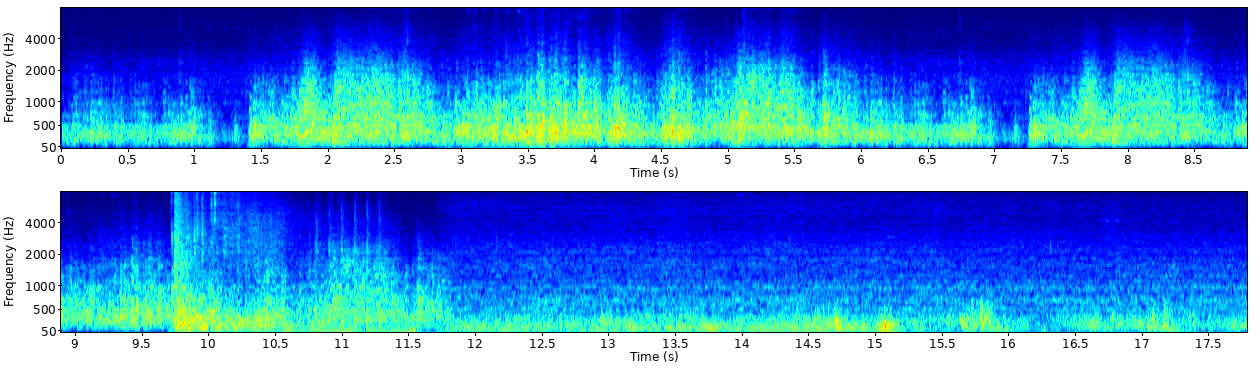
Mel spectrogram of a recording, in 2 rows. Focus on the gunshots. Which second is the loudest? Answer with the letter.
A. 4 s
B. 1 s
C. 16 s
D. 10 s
D.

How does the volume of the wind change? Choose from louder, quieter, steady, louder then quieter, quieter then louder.
quieter.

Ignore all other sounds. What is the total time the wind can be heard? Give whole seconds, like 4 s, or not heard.
18 s.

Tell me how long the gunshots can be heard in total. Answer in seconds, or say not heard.
2 s.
